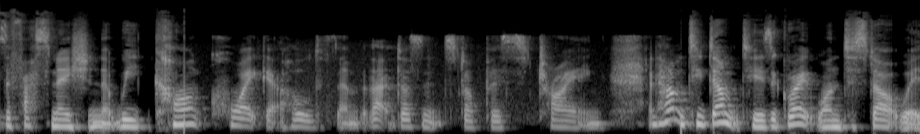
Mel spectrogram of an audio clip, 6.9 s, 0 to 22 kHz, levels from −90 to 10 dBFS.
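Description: At 1.38 s, after "the fascination that we", the speech turns duller and quieter, with nothing above 8 kHz and added noise. This is likely an input switched to a poorer device, lasting until 5.11 s.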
